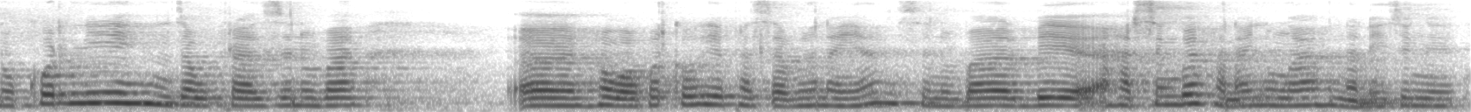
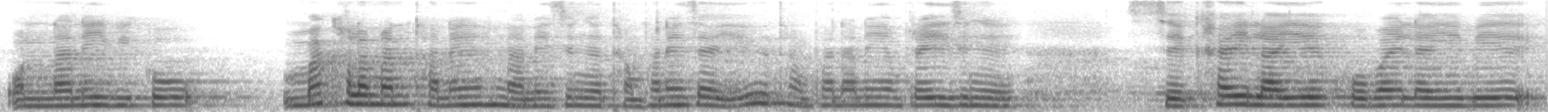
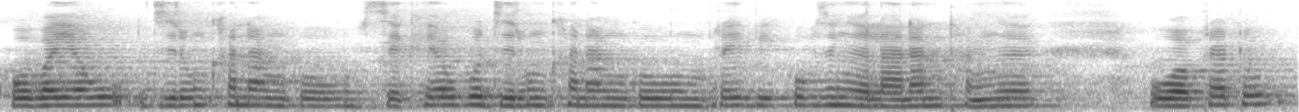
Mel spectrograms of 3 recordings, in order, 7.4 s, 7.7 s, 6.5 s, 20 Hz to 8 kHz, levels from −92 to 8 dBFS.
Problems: constant background noise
